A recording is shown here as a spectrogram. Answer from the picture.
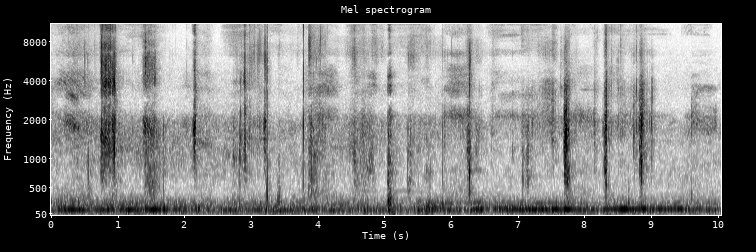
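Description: Footsteps crunching and crackling on dry ground with fallen leaves, irregular steps about every half second to a second, over a faint, steady low hum.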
